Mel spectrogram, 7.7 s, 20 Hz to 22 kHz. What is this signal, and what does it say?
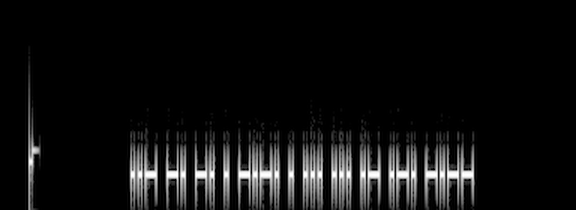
Morse code, heard as a keyed tone, about 25 wpm, 700 Hz. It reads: UNNECESSARY
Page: morse-code-ninja-practice-25wpm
